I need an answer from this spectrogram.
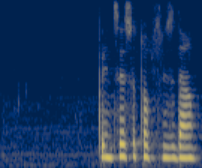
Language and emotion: Russian, neutral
